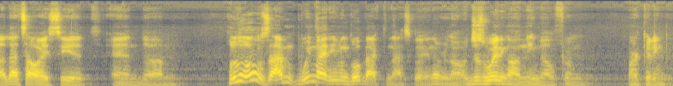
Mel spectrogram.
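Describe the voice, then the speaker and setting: Loud and at a moderate pace, a man speaks. His pitch swings very widely. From Quebec, Montreal (Armenian family). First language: Armenian. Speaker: slot gaming youtuber. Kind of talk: casual vlog update. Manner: halting, many fillers.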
